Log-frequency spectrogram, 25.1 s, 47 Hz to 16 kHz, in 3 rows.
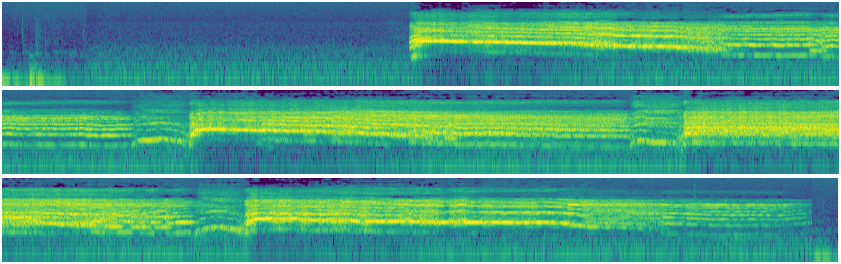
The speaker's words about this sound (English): This clip of a guy screaming is from an art piece called Danger Music 17 by Dick Higgins, performed live at the Australian Institute of Music in 2011.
